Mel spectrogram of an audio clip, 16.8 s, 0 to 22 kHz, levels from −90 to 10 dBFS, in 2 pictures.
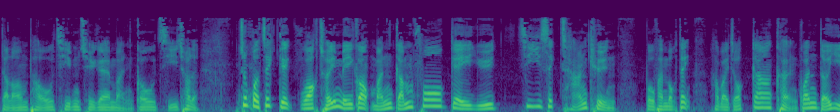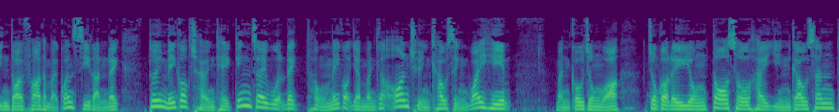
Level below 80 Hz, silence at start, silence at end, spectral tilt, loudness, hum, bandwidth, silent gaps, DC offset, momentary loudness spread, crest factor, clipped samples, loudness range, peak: -36 dBFS; 0 s; 0.05 s; -6.5 dB/octave; -20 LUFS; none; 11.5 kHz; none; under 0.1%; 8 LU; 18 dB; under 0.1%; 3 LU; -2 dBFS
